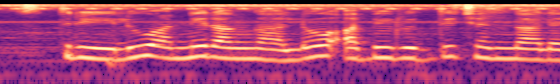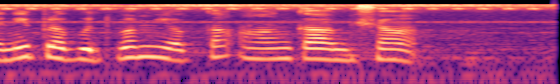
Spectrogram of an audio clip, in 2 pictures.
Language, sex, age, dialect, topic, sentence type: Telugu, female, 56-60, Utterandhra, banking, statement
